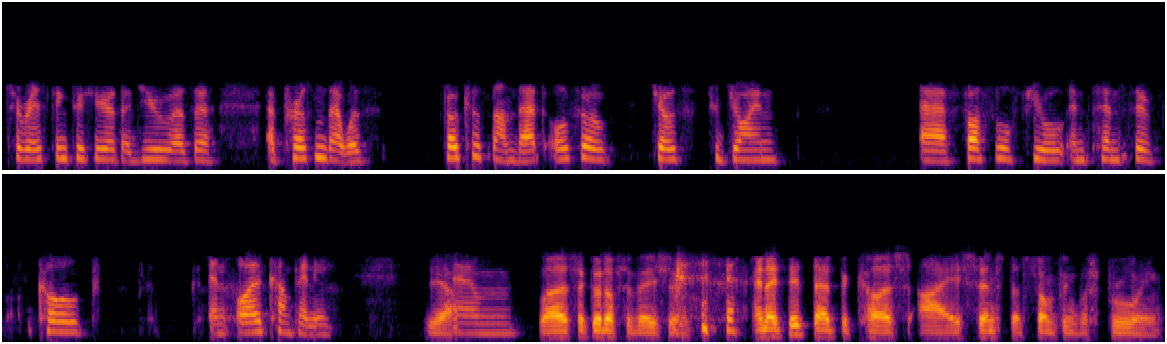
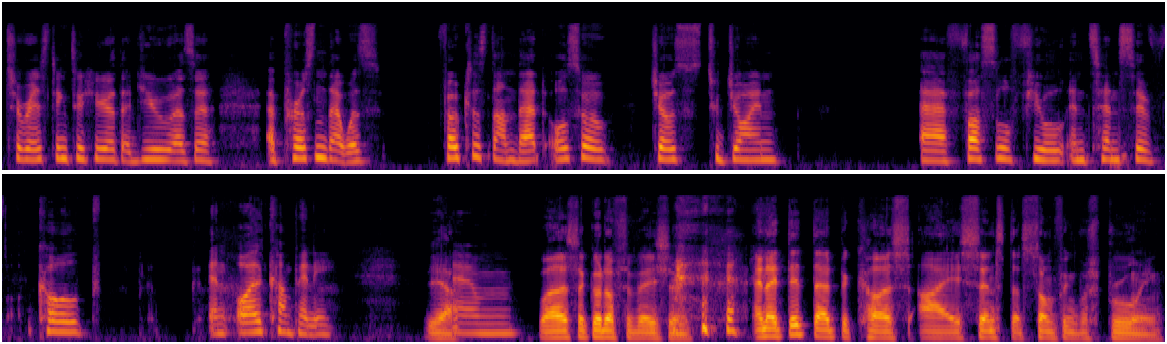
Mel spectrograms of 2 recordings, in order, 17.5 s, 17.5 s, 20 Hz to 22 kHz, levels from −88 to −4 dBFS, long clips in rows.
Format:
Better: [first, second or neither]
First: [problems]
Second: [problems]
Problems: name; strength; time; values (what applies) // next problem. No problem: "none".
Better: second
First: phone-call audio; poor line; nothing above 3.5 kHz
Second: none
